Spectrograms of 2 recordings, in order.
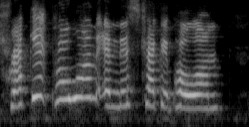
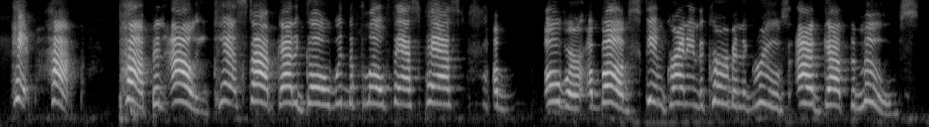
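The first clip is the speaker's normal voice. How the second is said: punchy, louder beat on short phrases; poem reading; 3 semitones higher, 7 dB louder than usual. Acted. Teacher performs the skateboard poem for the class, punchy poem reading. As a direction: read it out like a bouncy chant.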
